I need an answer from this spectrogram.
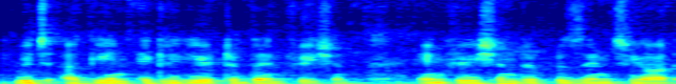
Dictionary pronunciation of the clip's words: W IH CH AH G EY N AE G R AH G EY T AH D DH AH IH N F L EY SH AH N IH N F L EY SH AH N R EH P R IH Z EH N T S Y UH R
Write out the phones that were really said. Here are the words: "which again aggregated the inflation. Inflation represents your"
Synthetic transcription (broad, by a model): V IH CH AH G EY N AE G R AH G EY T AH D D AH IH N F L EY SH AH N IH N F L EY SH AH N R EH P R IH Z EH N T S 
